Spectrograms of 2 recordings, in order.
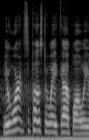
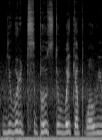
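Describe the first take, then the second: First: It is read in the speaker's normal voice. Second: It is read in a put-on character voice.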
